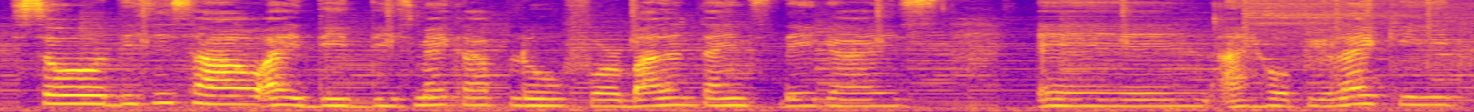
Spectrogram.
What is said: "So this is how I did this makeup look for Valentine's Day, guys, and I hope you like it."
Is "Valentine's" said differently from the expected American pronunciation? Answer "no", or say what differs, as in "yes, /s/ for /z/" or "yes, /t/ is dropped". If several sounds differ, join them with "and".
yes, /s/ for /z/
